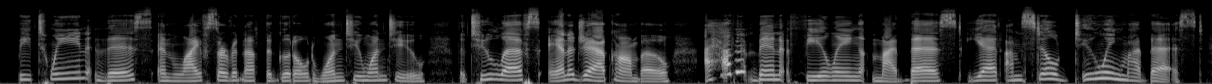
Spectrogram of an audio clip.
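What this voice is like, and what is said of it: Sick, under-the-weather voice. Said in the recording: “I'm under the weather, as I'm sure you can hear it in my voice.”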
